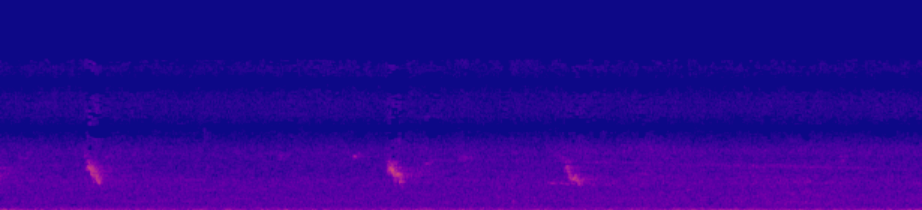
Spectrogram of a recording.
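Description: A small bird giving short, quick downward-sliding chirps, three of them a second or two apart, over a steady low rumble.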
